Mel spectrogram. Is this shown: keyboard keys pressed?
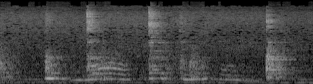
no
